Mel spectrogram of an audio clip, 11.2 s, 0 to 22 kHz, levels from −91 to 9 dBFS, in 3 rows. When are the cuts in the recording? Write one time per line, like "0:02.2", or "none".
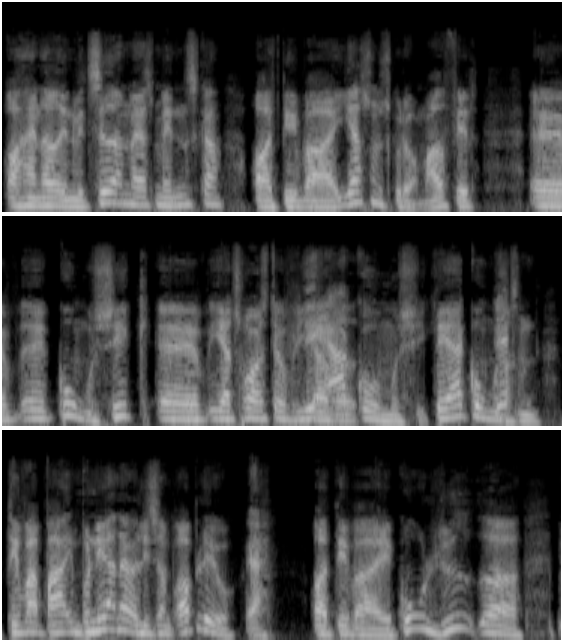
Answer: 0:07.1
